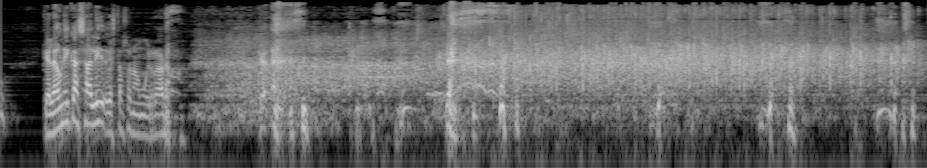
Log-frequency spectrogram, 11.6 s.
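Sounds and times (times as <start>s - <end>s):
speech: 0.6s - 6.5s
laughter: 2.0s - 11.5s
audience applause: 2.8s - 11.5s.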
